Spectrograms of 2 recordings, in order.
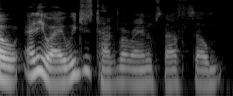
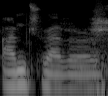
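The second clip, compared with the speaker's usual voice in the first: put-on mopey voice, much lower, quieter; 6 semitones lower, 11 dB quieter than usual. Showing how they say their name in a show intro, gloomy Eeyore voice.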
